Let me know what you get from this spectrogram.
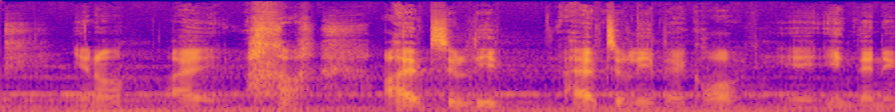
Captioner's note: chuckles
